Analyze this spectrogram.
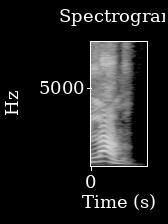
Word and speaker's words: lamb: It's lamb.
